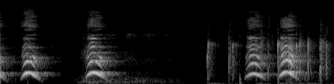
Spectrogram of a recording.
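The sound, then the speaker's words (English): A person imitates a dog with loud, yappy barks: two spaced woofs, a short pause, then a quicker cluster of several more barking sounds. “Oh, he actually thinks it's a dog.”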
